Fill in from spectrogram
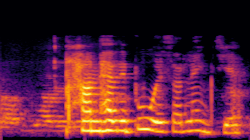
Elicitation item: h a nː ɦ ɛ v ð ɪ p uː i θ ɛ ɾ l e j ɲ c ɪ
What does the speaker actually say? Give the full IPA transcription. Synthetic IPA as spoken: h a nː ɦ ɛ v ð ɪ p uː ɪ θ a ɾ l e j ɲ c ɪ

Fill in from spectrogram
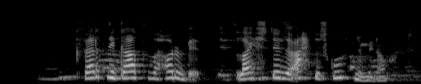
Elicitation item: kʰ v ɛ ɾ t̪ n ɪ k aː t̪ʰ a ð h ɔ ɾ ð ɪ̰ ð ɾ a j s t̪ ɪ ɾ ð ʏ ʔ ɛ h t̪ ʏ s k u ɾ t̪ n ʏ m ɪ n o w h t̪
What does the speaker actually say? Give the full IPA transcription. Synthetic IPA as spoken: kʰ v ɛ ɾ t̪ n ɪ k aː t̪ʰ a ð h ɔ ɾ v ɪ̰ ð l a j s t̪ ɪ ɾ ð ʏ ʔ ɛ h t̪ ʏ s k u ɾ t̪ n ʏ m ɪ n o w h t̪

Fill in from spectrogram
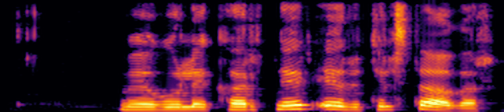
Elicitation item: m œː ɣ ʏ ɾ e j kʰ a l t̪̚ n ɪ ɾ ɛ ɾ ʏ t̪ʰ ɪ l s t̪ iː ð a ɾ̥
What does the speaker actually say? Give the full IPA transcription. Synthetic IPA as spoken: m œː ɣ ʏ l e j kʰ a ɾ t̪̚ n ɪ ɾ ɛ ɾ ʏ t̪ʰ ɪ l s t̪ aː ð a ɾ̥

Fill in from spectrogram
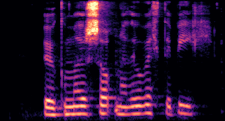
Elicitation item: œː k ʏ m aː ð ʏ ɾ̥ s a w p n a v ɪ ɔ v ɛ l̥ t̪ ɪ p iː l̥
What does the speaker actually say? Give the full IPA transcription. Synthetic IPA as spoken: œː k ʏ m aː ð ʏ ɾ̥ s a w p n a ð ɪ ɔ v ɛ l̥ t̪ ɪ p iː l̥

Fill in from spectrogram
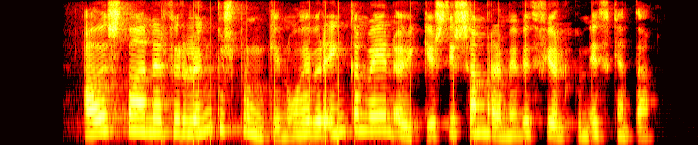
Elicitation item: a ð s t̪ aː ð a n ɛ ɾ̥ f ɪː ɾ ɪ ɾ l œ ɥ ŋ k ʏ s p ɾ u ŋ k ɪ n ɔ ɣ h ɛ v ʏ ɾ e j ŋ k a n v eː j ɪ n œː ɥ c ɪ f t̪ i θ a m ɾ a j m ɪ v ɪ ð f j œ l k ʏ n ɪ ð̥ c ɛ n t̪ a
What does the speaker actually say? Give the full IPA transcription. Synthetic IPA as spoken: a ð s t̪ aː ð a n ɛ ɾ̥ f ɪ ɾ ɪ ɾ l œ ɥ ŋ k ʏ s p ɾ u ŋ c ɪ n ɔ ɣ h ɛ v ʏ ɾ e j ŋ k a n v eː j ɪ n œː ɥ c ɪ s t̪ i s a m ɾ a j m ɪ v ɪ ð f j œ l k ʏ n ɪ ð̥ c ɛ n t̪ a

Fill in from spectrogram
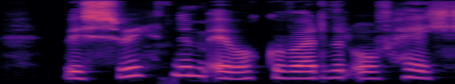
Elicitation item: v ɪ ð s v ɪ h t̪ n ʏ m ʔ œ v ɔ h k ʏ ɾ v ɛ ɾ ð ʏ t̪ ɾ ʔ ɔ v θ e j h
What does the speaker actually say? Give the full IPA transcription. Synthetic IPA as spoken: v ɪ ð s v ɪ h t̪ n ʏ m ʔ ɛ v ɔ h k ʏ ɾ v ɛ ɾ ð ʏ ɾ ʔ ɔ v h e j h

